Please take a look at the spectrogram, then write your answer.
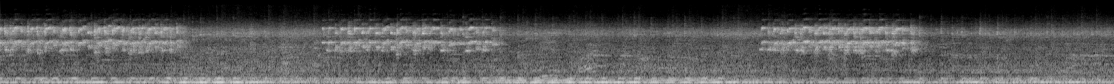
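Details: Chevrolet Opala Coupé running with bursts of high, shrill squeal every few seconds; slipping accessory belt, due for replacement.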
